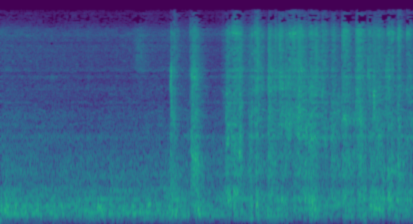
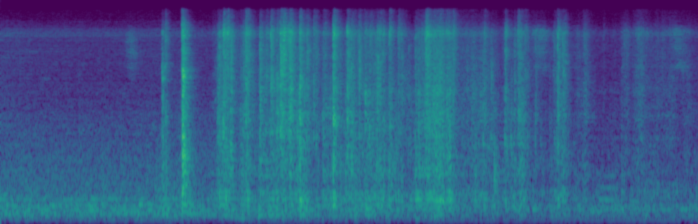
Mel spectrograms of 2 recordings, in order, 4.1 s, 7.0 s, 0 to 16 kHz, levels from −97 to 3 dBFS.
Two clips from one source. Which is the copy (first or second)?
first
